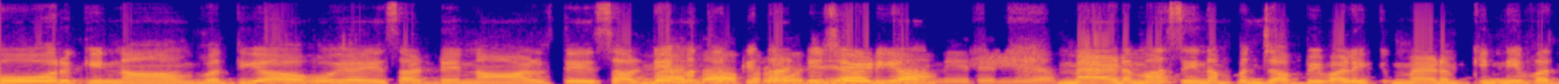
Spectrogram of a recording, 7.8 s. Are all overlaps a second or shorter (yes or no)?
no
